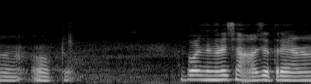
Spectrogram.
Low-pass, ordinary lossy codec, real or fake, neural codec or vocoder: 7.2 kHz; none; fake; autoencoder, 48 kHz, 32 numbers a frame, DAC-VAE, trained on Japanese speech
